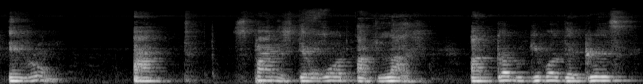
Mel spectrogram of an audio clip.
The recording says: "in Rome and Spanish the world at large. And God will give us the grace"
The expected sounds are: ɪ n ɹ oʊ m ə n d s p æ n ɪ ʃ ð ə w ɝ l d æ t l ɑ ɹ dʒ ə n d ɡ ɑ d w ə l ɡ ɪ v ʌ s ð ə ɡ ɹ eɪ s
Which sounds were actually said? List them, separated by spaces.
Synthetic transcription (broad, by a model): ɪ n ɹ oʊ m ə n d s p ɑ n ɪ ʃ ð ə w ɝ d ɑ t l ɑ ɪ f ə n ɡ ɑ d w ə l ɡ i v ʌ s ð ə ɡ ɹ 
